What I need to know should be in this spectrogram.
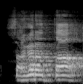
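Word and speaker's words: secrétaire: அதே போல் செகரட்ரி, இப்போ நம்ம செகரட்ரி அப்படின்றது ஆங்கிலத்தில் செயலாளர், அதே ஃப்ரெஞ்சில் பார்த்தீங்கன்னா சகரத்தா, அந்த டீயை வந்து அவங்க தாளை உச்சரிப்பாங்க, சகரத்தா சகரத்தா அப்படின்னு உச்சரிப்பாங்க.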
